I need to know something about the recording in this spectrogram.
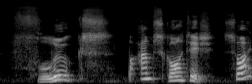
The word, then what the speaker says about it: Fleux: how to pronounce it Edward the brand owner pronounces it as flukes but I'm Scottish so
